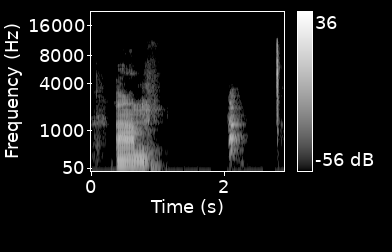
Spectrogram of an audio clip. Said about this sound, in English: my dog Pepper, if you've not heard her bark, she seems to love barking on my podcast review records now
